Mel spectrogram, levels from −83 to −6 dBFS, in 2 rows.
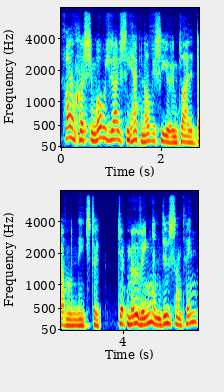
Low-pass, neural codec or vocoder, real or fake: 7.2 kHz; codec, 32 kHz, 1.9 kbps, SNAC; fake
